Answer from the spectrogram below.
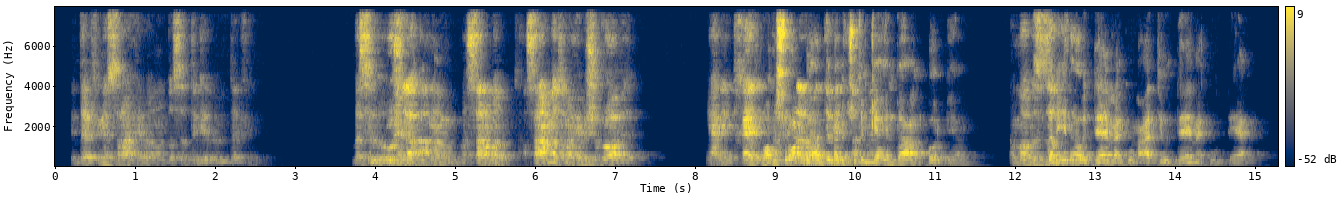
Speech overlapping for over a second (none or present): present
